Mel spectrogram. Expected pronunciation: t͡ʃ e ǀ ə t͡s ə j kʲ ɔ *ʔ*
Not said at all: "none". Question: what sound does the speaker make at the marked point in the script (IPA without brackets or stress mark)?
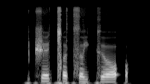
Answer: ʔ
